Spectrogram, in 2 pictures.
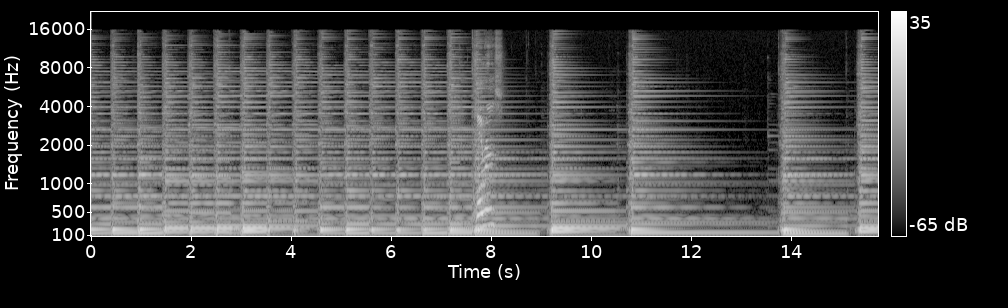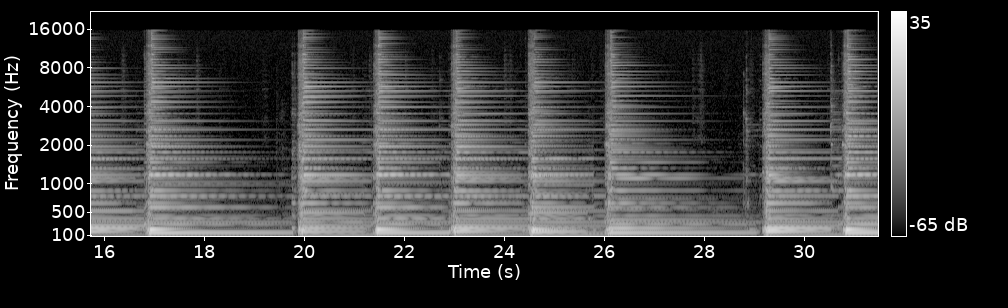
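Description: Acoustic guitar, capo at the fifth fret, strummed through a progression of open chords: quick repeated strums, about two a second, for the first eight seconds, then single strummed chords left to ring, one every one and a half to two seconds.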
